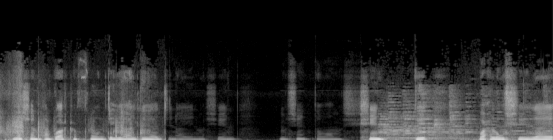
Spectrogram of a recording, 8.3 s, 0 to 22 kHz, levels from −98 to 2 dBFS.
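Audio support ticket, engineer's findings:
One channel inverted, 2.49–5.42 s: speech level collapses by about 27 dB, leaving a faint residue. Likely cause: reversed polarity on one stereo leg, so the centred speech common to both cancels in the mono sum. Check channel wiring.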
